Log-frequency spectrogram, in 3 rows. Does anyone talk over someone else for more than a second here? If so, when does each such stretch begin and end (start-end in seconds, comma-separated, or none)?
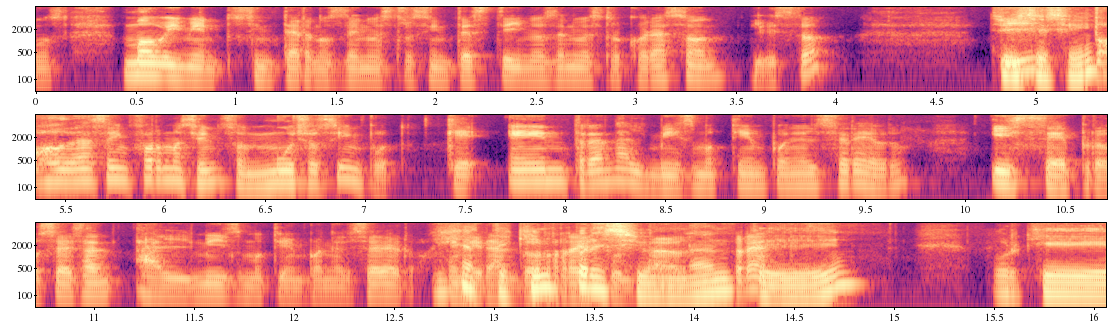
12.7-14.7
